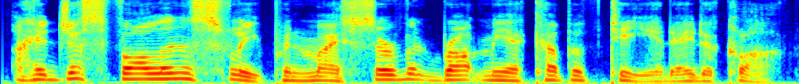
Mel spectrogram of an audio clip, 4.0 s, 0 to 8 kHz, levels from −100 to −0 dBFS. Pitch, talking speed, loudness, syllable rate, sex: 150 Hz, 255 wpm, -18 LUFS, 5.5 syllables/s, male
